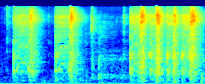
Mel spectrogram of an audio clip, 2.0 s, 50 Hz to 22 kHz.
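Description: Handling noise from the Henry HVR160 vacuum's motor head being seated on its plastic bucket and screws being picked up: short scraping, clicking rattles, a few early on and then a denser run over the second half.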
